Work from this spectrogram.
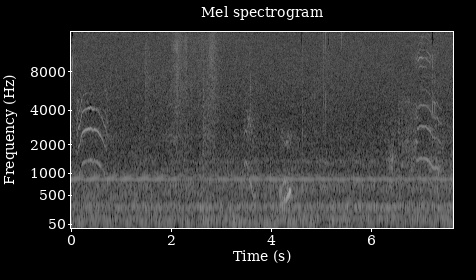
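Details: Mother cat with kittens: a short arched meow at the start and another near the end, with soft rustling between over a constant low hum.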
